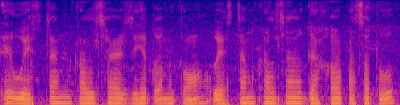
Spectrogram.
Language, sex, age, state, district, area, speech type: Assamese, male, 18-30, Assam, Kamrup Metropolitan, urban, spontaneous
